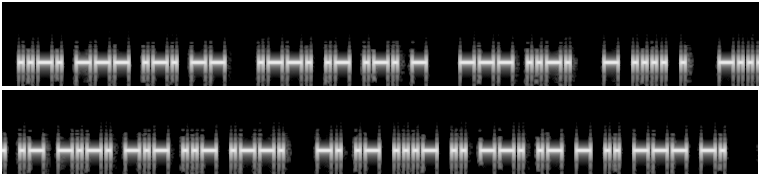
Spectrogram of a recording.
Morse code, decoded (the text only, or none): FORM PART OF THE BACKUP NAVIGATION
